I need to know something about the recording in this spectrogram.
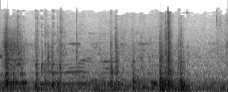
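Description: A man's voice talking inside a car cabin, with a few sharp knocks or clicks, the loudest about one and a half seconds in.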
